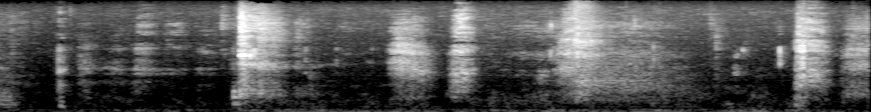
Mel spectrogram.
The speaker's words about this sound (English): There's a lot of dog grunts and groans that don't make it to the final cut.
